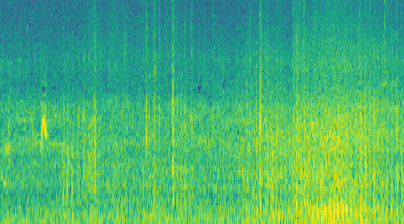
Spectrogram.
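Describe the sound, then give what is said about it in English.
Thin, high flight calls of redwings migrating overhead at night, arriving in autumn from Iceland and Scandinavia. A few brief, faint sighing notes stand out over a steady hiss of background noise. “piercing sigh of night-flying redwings as they flood into Britain each autumn from Iceland and Scandinavia is often the only hint that flocks are passing overhead.”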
